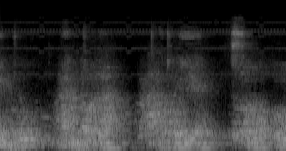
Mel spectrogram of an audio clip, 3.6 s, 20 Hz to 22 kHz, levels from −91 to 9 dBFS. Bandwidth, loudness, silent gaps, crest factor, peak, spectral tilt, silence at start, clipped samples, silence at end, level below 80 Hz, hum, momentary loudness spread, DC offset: 13.5 kHz; -38 LUFS; none; 16 dB; -22 dBFS; -5.5 dB/octave; 0 s; under 0.1%; 0 s; -70 dBFS; none; 7 LU; under 0.1%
